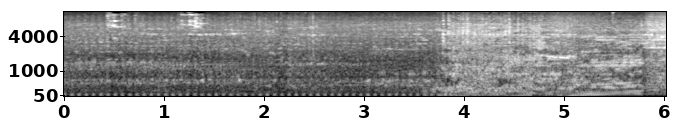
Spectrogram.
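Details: Yamaha NMAX (old model) scooter engine idles smoothly with an even, steady pulse, then revs up cleanly without harsh noise; normal idle, checked while diagnosing a rough/grinding engine noise (suspected bearings or one-way starter clutch).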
